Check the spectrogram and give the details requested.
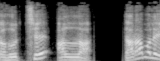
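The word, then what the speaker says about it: الله: এখন এটাই তাদের ভাষা একইভাবে আমরা জানি সঠিক উচ্চারণটা হচ্ছে আল্লাহ তারা বলে এলা আমরা বলি আল্লাহ সমস্যা নেই সঠিক উচ্চারণটা হচ্ছে আল্লাহ পরে বুঝলেন তিনি তিনি যেটা করেছেন তাতে কোরআনের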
